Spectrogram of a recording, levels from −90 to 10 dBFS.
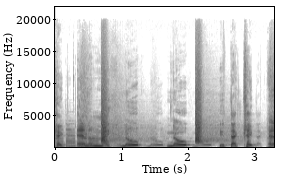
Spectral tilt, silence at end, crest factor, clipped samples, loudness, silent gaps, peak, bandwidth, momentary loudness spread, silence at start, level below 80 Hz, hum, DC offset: -2.5 dB/octave; 0 s; 18 dB; under 0.1%; -18 LUFS; none; 0 dBFS; over 20 kHz; 10 LU; 0 s; -60 dBFS; none; under 0.1%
